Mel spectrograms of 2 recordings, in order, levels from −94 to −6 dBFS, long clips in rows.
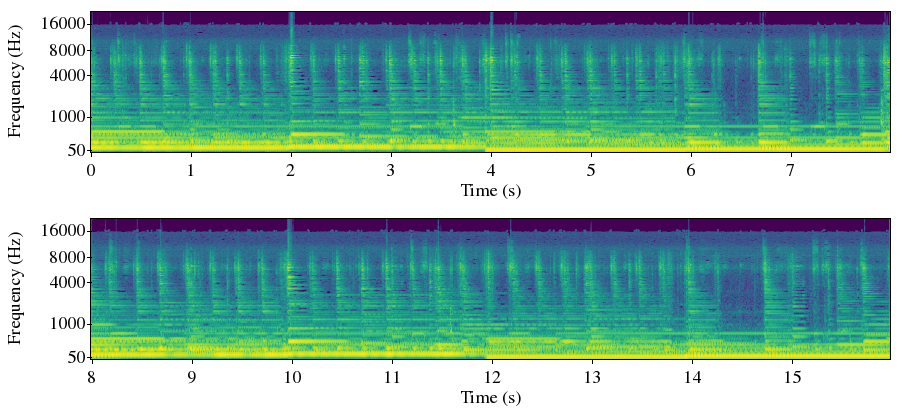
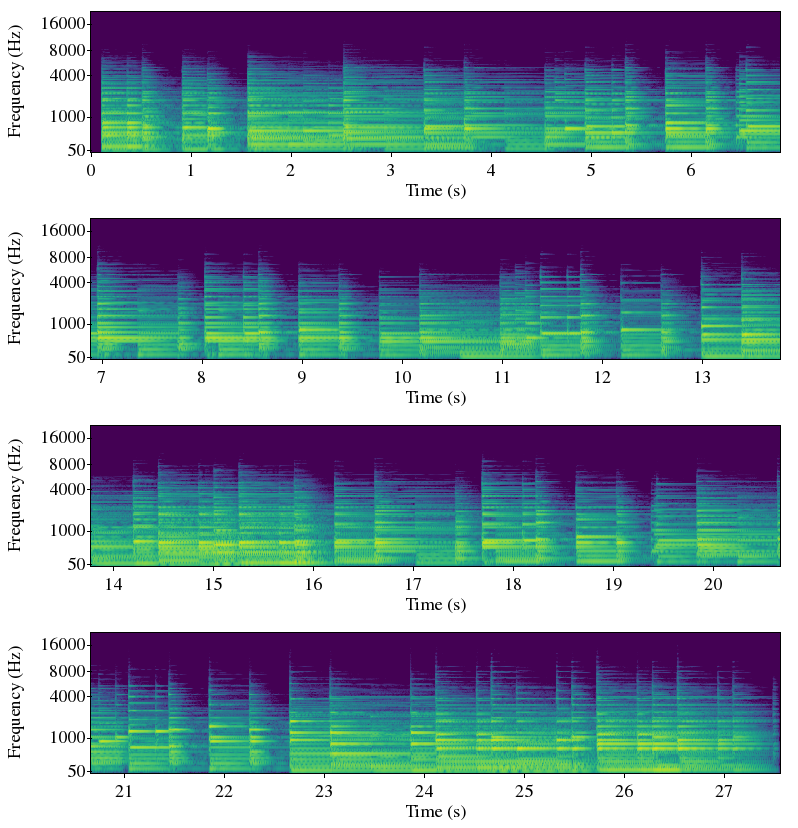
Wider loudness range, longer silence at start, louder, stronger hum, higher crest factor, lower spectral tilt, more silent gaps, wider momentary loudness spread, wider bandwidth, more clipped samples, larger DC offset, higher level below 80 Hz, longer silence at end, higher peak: second, 2 LU vs 5 LU; about the same, 0 s vs 0.1 s; first, -11 LUFS vs -19 LUFS; neither; second, 10 dB vs 16 dB; second, -6 dB/octave vs -8 dB/octave; neither; second, 3 LU vs 9 LU; first, 15 kHz vs 7.4 kHz; neither; neither; first, -16 dBFS vs -36 dBFS; about the same, 0 s vs 0.05 s; about the same, 0 dBFS vs -2 dBFS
